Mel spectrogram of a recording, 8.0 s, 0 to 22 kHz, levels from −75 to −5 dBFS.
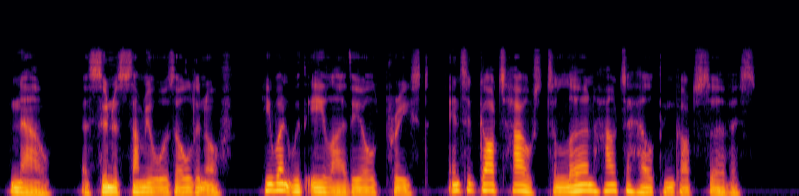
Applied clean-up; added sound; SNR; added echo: none; none; none; none.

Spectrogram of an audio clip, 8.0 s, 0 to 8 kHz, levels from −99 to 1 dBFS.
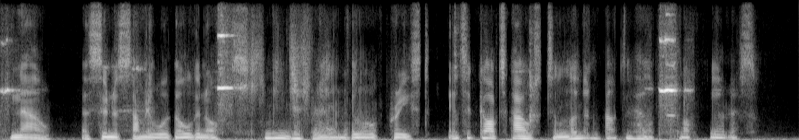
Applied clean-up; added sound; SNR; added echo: neural diffusion model UNIVERSE++.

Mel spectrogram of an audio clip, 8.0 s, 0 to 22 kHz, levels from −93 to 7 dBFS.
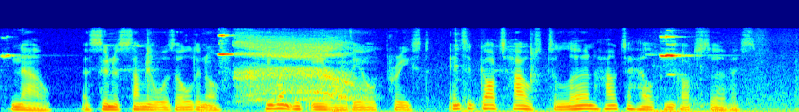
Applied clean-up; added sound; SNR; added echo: none; Animal + Screech; 1 dB; none.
